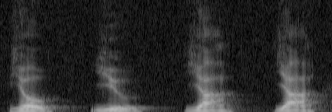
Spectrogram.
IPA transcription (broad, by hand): j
